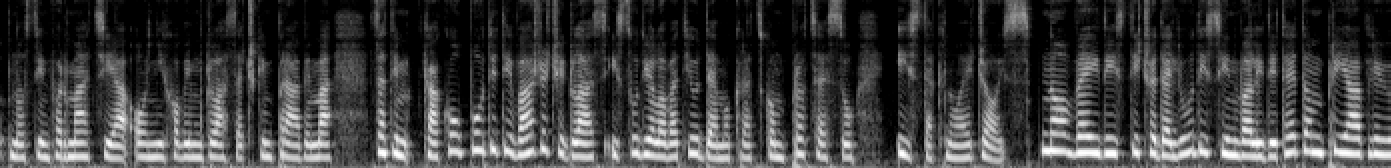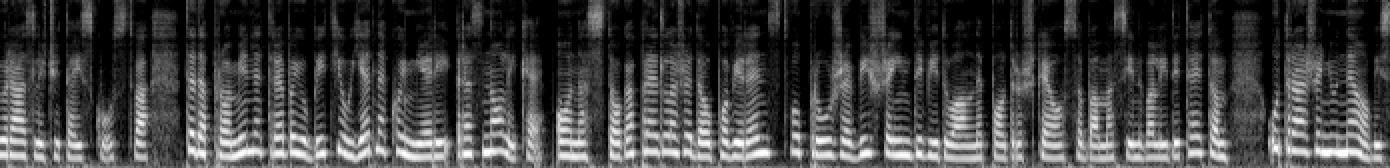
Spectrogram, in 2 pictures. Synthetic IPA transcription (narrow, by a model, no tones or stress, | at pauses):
upno̞st̪info̞ɾmaːt̪sijaʔo̞ɲixo̞ʋimɡlˠasat͡ʃkimpɾaːʋimazat̪imkako̞upuːt̪it̪iʋaːʒet͡ʃiɡlˠaːsisud̪je̞lˠo̞ʋat̪iud̪e̞mokɾat̪sko̞mpɾo̞t̪sesu | ist̪aknuoje̞d͡ʒo̞jsno̞ʋejd̪ist̪it͡ʃe̞d̪aʎuːd̪isinʋalid̪it̪e̞ːt̪o̞mpɾijaʋʎujuɾaːzlit͡ʃit̪aiskuːst̪ʋat̪e̞d̪apɾo̞mje̞ne̞t̪ɾe̞bajubit̪ʰiuje̞d̪nako̞jmjeɾiɾazno̞likʰe̞o̞nast̪o̞ɡapɾe̞d̪lˠaʒe̞d̪aupo̞ʋje̞ɾe̞nst̪ʋupɾuːʒe̞ʋiʃe̞ind̪iʋid̪ualˠne̞po̞d̪ɾ̩ʃke̞o̞so̞bamasinʋalid̪it̪e̞ːt̪o̞m | ut̪ɾaːʒe̞ɲune̞o̞ʋis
